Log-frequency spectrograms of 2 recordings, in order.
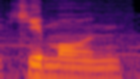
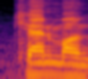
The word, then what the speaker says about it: Kanmon: We're going to have armies cross from the Kimon, I keep pronouncing that wrong, Kanmon Strait, and we might land here at Nagasaki with another set of armies.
